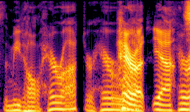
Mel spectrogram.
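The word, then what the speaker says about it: Heorot: Herot or Herot? Herot, yeah. Herot. So that AO is a diphthong, so it's two syllables, but it is a diphthong, so it's an AO. Herot.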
